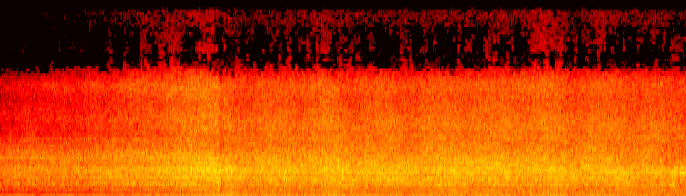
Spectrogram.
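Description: Thameslink electric multiple-unit train passing close beneath, a loud steady rumble and rush of wheels on rail.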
